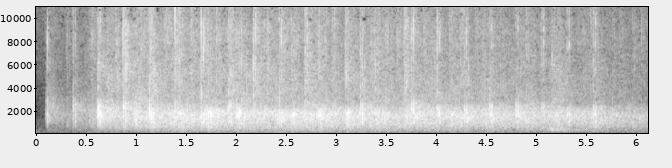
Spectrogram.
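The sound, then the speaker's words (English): An audience applauds to welcome Milwaukee mayor Tom Barrett in the ornate City Hall chambers, with dense, sustained clapping that starts sharply and holds steady for several seconds before easing slightly. “Let's give him a hand.”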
